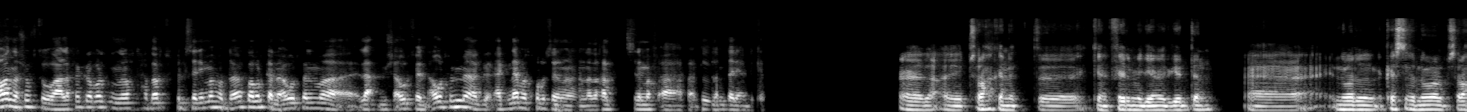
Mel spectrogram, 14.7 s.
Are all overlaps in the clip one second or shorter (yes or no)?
yes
